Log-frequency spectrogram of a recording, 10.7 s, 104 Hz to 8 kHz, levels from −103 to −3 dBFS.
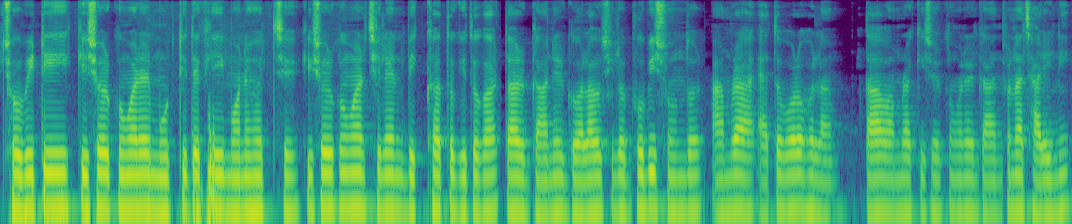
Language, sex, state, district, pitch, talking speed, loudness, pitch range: Bengali, male, West Bengal, Kolkata, 130 Hz, 160 wpm, -18 LUFS, 125-135 Hz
